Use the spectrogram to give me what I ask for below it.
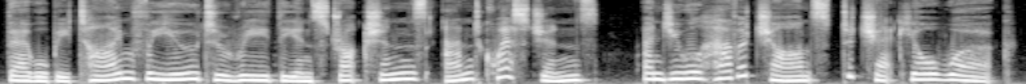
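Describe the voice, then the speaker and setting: A woman reading scripted listening test instructions as an announcer, in a measured, formal, instructional manner. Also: mid-range voice, a little mellow, dry recording, clean studio sound. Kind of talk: scripted exam narration.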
